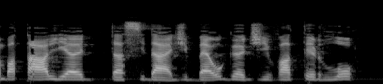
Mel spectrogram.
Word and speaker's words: Waterloo: bélgica se fala francês a pronúncia correta do nome da cidade de vaterlô mas como a representa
